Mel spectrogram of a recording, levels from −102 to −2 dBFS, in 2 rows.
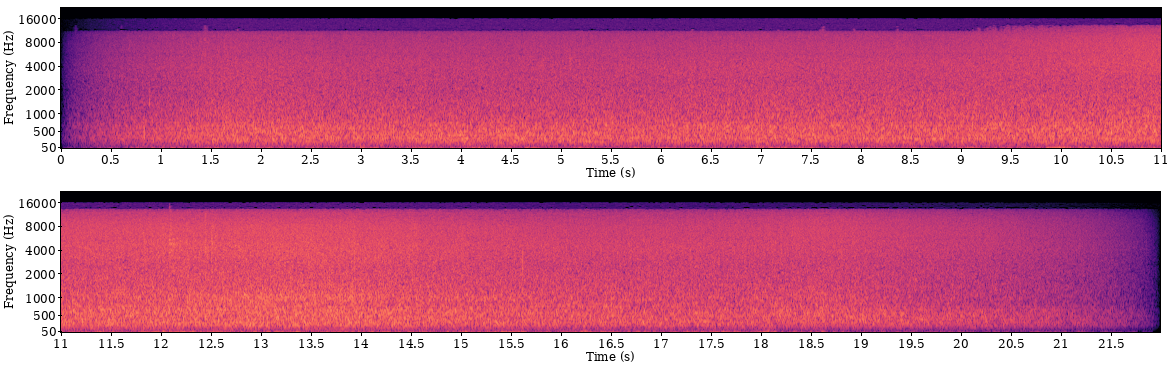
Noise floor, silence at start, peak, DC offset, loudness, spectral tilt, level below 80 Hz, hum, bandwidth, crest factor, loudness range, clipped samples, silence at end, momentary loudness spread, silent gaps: -46 dBFS; 0.1 s; -4 dBFS; 0.3%; -23 LUFS; -1 dB/octave; -48 dBFS; none; 16 kHz; 22 dB; 8 LU; under 0.1%; 0.2 s; 11 LU; none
